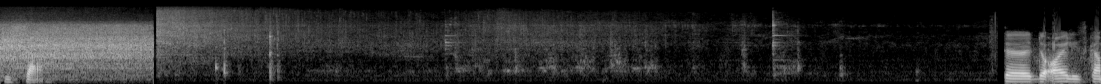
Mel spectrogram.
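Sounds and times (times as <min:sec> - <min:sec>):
chili paste sizzling in oil: 0:00.0 - 0:10.0
spatula scraping wok: 0:01.6 - 0:09.9.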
